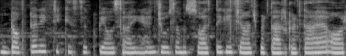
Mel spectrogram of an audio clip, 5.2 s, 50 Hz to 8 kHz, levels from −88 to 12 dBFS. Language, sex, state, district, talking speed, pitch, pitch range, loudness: Hindi, female, Uttarakhand, Uttarkashi, 175 wpm, 260 Hz, 250-275 Hz, -15 LUFS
